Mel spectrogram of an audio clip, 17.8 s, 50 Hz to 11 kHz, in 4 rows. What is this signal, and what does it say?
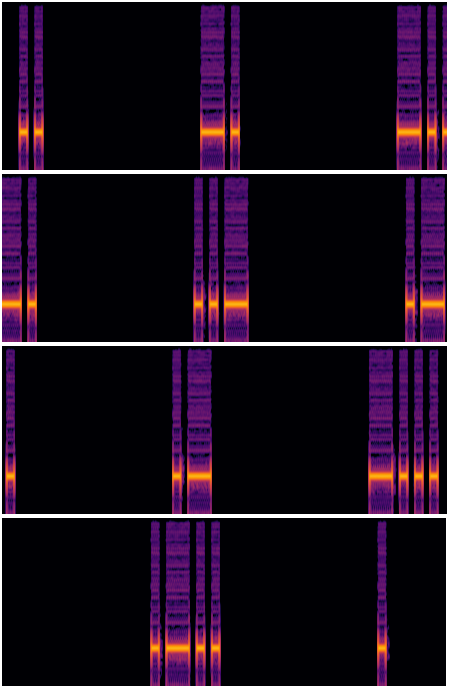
Morse code, heard as a keyed tone, about 16 wpm, spaced as for 5 wpm, 800 Hz. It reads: INCURABLE
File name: Quotes / Quotes-mp3s / Optimist @5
